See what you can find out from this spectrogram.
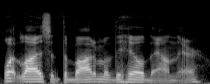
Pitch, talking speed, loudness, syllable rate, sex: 110 Hz, 285 wpm, -19 LUFS, 5.9 syllables/s, male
